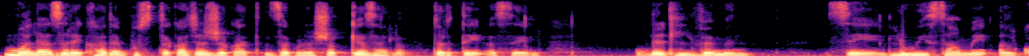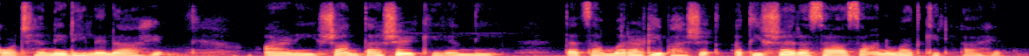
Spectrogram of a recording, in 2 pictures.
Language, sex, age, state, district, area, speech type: Marathi, female, 18-30, Maharashtra, Nashik, urban, spontaneous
